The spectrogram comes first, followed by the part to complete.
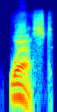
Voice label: "west", American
